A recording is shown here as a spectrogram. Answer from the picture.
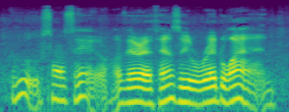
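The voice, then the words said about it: Put-on French accent. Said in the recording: “Do you like my French accent?”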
